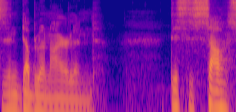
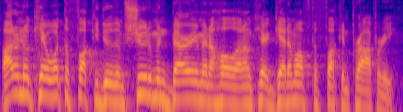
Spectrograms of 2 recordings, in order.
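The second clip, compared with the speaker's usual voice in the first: higher, louder, fast mock rant; 7 semitones higher, 3 dB louder, faster than usual. Real, not acted. Streamer ranting to co-host about dumping horses, fast and loud. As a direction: rattle it off gleefully.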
